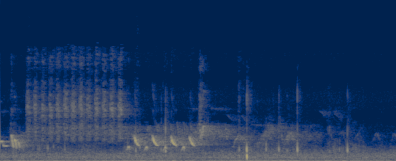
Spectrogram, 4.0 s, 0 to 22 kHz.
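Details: Vagrant Common Nightingale singing in the morning at Kvarnbo, Uppsala, Sweden, May 19, 2021: four short, sharp, rising notes repeated rapidly against a noisy background, followed by one isolated low note.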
